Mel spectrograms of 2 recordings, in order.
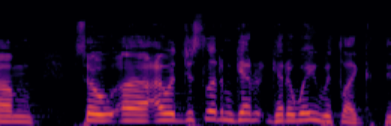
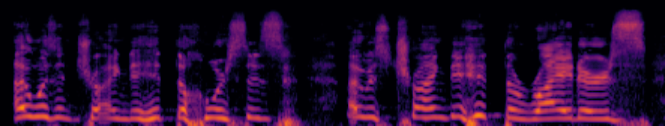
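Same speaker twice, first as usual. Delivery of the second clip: put-on higher, teary kid voice pleading innocent; imitating little brother; 8 semitones higher, 4 dB louder than usual. Seven-year-old brother explains himself to big brother, mock teary kid voice. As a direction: play the sniffling seven-year-old caught out.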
